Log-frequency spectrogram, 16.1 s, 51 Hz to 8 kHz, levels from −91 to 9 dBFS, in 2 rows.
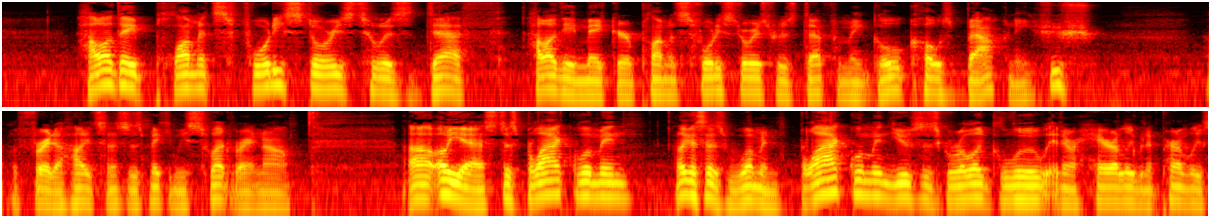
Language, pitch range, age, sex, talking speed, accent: English, 90-130 Hz, 30-49, male, 200 wpm, American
